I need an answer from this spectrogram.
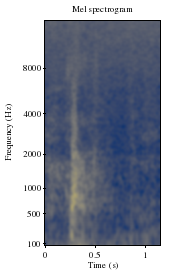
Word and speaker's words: quark: So as both an Irishman, an Irish physicist, and a man called Mark, quark has to rhyme with Mark. And Mark in Irish is pronounced Mark, not Mark. So it's quark.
